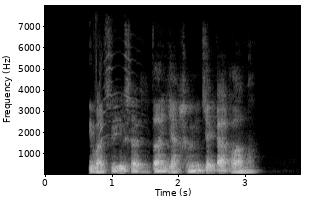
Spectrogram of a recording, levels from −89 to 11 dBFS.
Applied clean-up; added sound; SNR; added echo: neural mask model DeepFilterNet 3.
